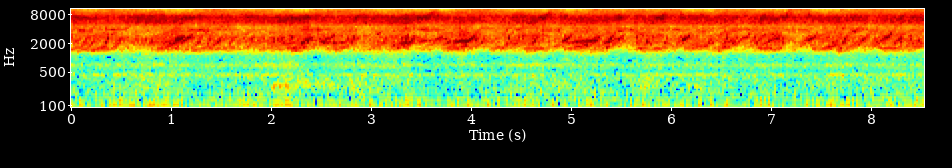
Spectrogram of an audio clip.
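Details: A Walker's cicada (tsukutsukuboshi) sings loudly in Chiba, Japan, on 12 September 2010 in late summer, a shrill, high buzzing song in rapid repeated pulses.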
